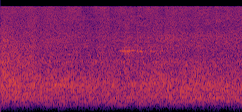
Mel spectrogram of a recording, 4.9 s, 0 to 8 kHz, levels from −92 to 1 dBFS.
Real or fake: fake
